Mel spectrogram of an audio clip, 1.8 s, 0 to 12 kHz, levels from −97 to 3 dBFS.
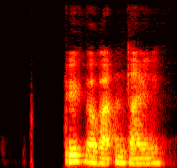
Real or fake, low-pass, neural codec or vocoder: real; 10.8 kHz; none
